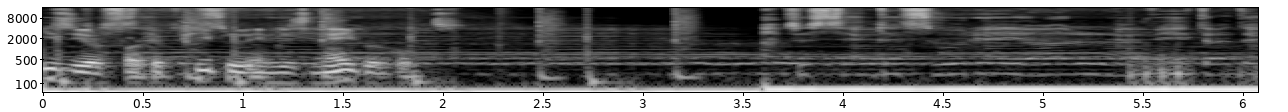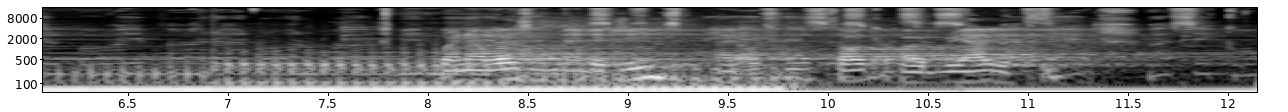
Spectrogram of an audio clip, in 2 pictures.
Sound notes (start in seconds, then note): 7.8 helicopter sounds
